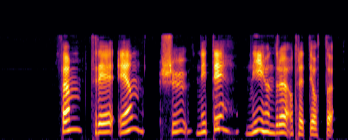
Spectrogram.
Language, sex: Norwegian, female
